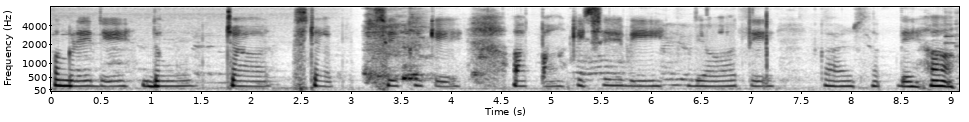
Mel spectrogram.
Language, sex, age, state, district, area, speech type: Punjabi, female, 30-45, Punjab, Jalandhar, urban, spontaneous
